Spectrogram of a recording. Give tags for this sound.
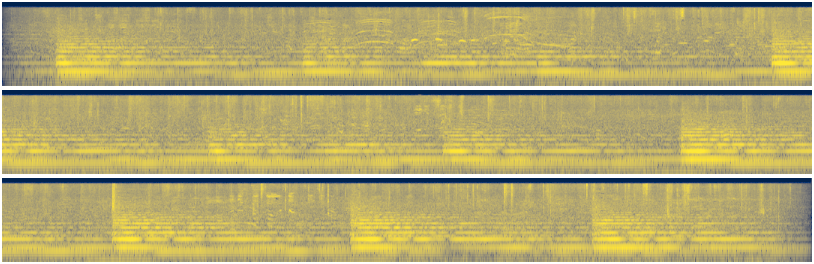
emmanuel; cathedral; france; notre-dame; bell; paris; church; bourdon

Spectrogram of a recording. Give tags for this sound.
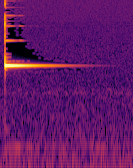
bell; box; music; tones

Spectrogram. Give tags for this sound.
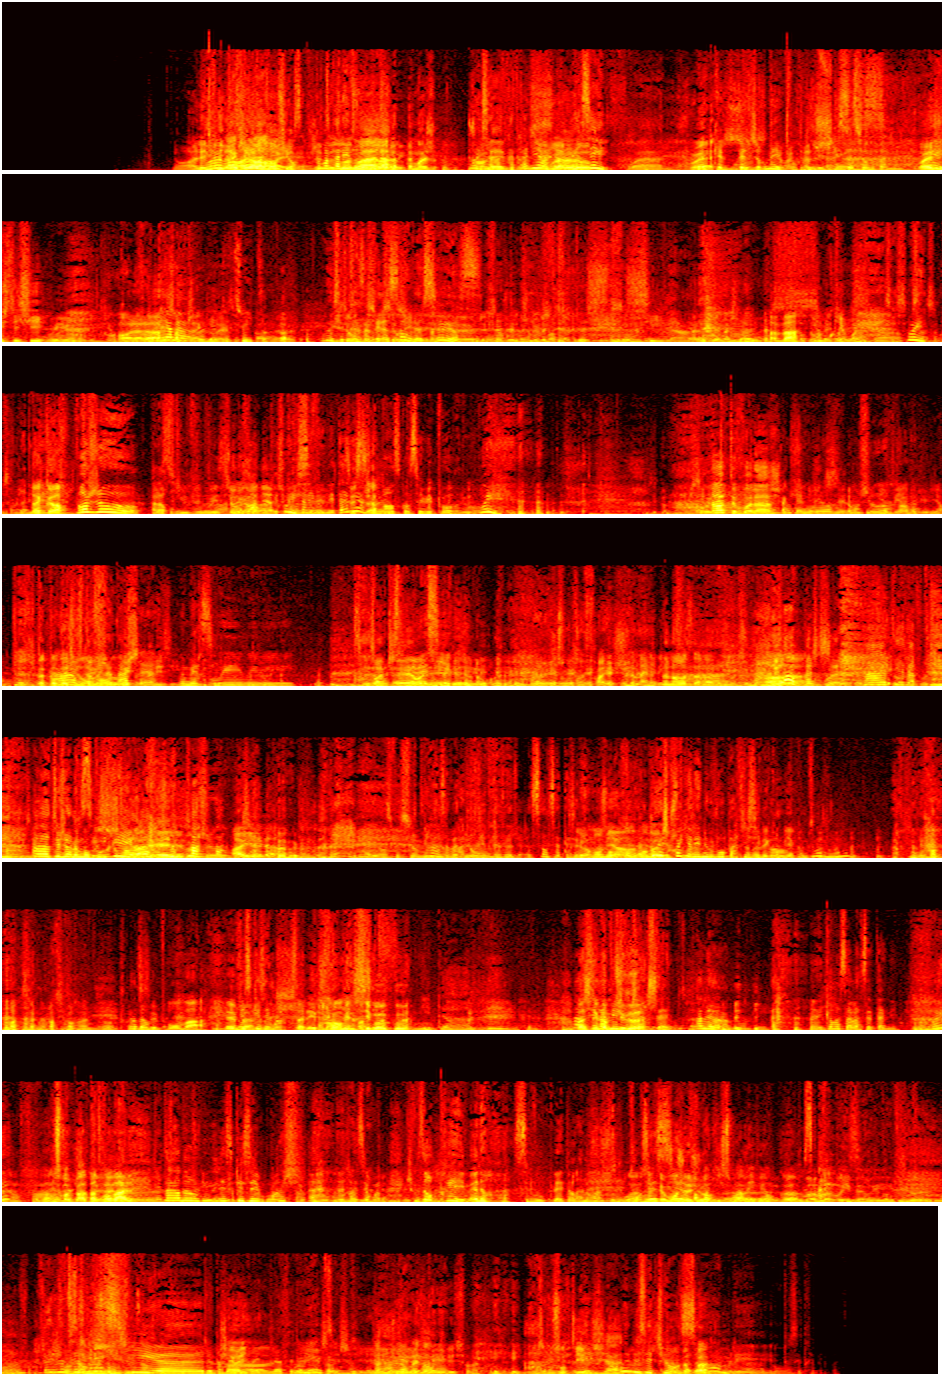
walla; dialogue; french; ambience

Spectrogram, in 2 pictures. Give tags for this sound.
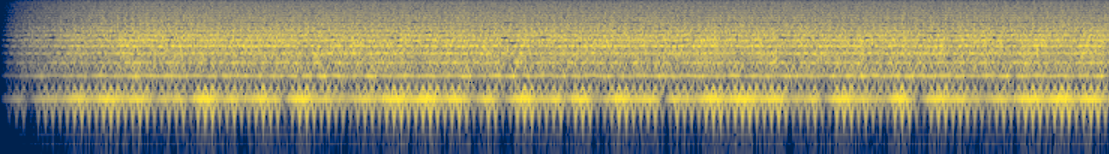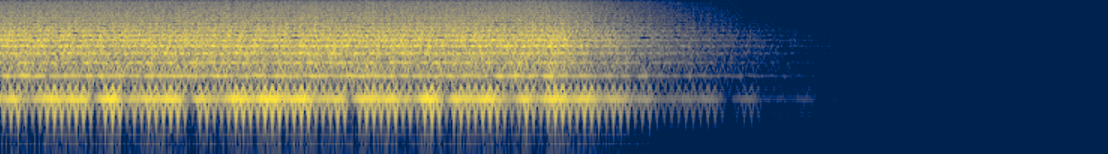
electronic; waldorf; synth; multi-sample; space; ambient; pad; space-pad

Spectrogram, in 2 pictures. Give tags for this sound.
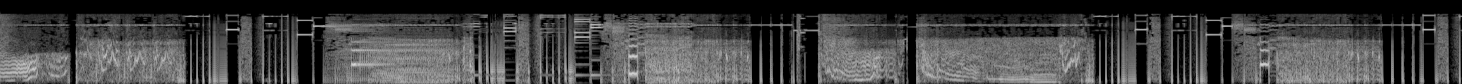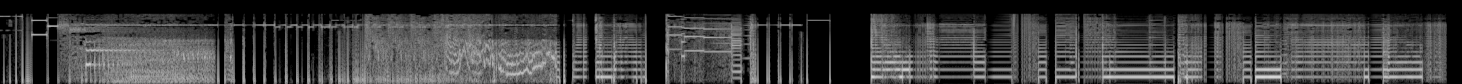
raw; dare-26

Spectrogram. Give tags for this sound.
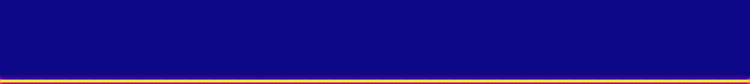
hearing-test; sine-wave; tone

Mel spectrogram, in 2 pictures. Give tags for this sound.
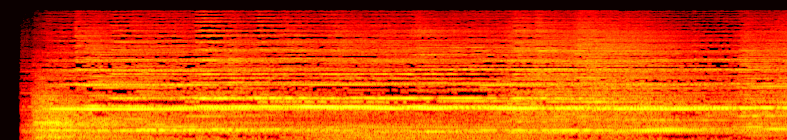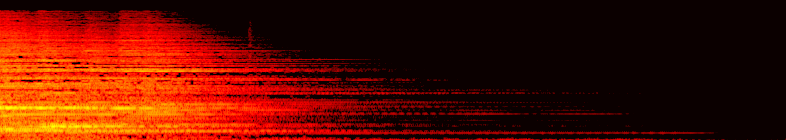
chaos; metal; remix; reverb; wet

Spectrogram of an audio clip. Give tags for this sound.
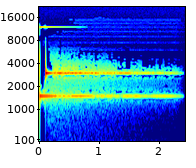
coin; diamond; game; item; note; object; pick-up

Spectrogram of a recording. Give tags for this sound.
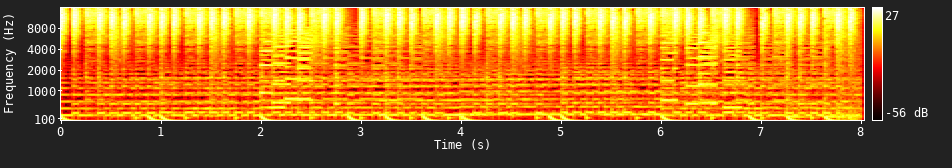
game; loop

